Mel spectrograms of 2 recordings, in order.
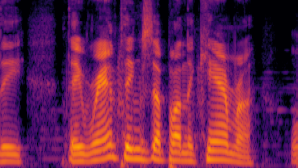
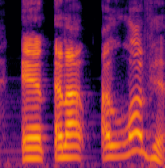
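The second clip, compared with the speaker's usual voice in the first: normal talking voice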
